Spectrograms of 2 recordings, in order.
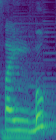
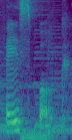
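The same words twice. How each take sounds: First: It is said with Vietnamese pronunciation. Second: It is said with English pronunciation. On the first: The speaker calls it right. "In Vietnamese we say Facebook" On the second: The speaker calls it wrong. "not Facebook"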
